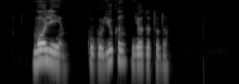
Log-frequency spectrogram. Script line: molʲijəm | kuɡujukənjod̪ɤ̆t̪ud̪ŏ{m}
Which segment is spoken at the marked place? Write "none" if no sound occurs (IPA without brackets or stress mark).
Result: none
